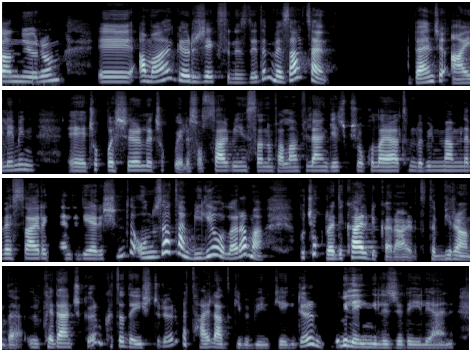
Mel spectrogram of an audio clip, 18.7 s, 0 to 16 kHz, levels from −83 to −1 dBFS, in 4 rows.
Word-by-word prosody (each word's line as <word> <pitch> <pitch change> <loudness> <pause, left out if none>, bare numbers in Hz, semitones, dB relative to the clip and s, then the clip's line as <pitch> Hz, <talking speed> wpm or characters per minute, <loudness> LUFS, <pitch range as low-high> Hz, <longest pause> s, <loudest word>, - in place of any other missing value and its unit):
anlıyorum, 220 +4 +1 0.4
eee, 205 0 +2
ama 230 +7 +4
göreceksiniz" 215 - -2
dedim 270 - -5
ve 220 - +2
zaten 330 - +4 0.9
bence 185 +6 +3
ailemin, 185 +6 +1 0.3
eee, 165 -1 -2
çok 220 +4 -9
başarılı, 185 +1 0
çok 185 0 -12
böyle - - -6
sosyal 175 -1 0
bir 180 - -9
insanım 170 -1 -6
falan 160 +1 -3
filan 170 0 -1
geçmiş 170 0 -6
okul 175 +1 -8
hayatımda 170 0 +1
bilmem 175 -1 -5
ne 190 +2 -1
vs. 190 +1 -7
kendi 185 -3 +1
diğer 170 -1 +1
işimde. 265 - -3
Onu 220 +2 -3
zaten 370 - +5
biliyorlar 275 - +1
ama - - +4 0.3
bu - - -9
çok 375 -1 -3
radikal 220 +6 +8
bir - - -8
karardı. - - -3
Tabii 140 - -8
bir 165 +1 -5
anda 135 -4 +1
ülkeden 155 +2 +1
çıkıyorum, 325 - -7
kıta 200 -8 -6
değiştiriyorum 140 -3 -5
ve - - -5
Tayland 145 -1 -1
gibi 125 - -13
bir 125 -1 -10
ülkeye 125 +1 -9
gidiyorum. 265 - -1 0.2
Dili 205 - -5
bile 200 -7 +5
İngilizce 140 -3 -3
değil 130 -1 -7
yani. 140 - -7
180 Hz, 175 wpm, -26 LUFS, 165-215 Hz, 0.9 s, radikal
